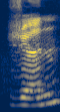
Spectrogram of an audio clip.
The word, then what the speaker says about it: 人: And second of all, person in Chinese is 人, while a lot of people who speak English as their first language would pronounce it as 人, because that's how it's pronounced in English. But in Chinese, in Mandarin, that should be 人. It's not 人.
